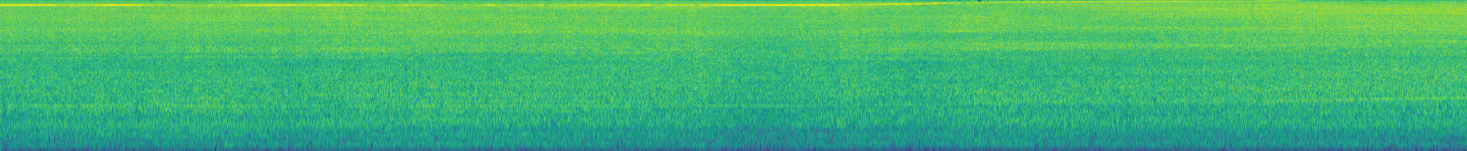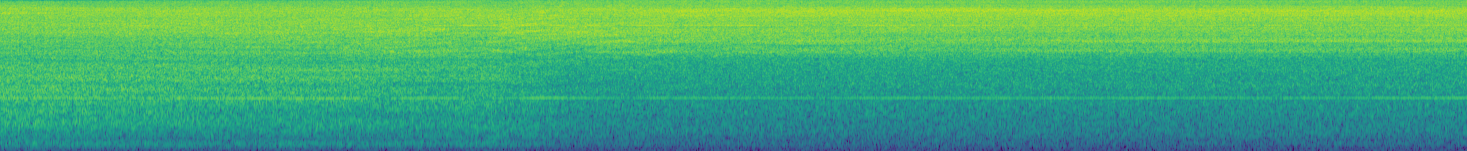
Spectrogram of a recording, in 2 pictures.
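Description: Home-made kerosene-fuelled gas turbine (centrifugal compressor, axial-flow turbine) running at speed: a loud, steady rushing jet noise with a thin high turbine whine. The whine steps up in pitch about ten seconds in as the engine speeds up.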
